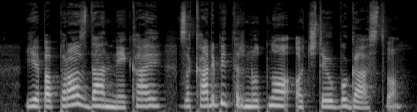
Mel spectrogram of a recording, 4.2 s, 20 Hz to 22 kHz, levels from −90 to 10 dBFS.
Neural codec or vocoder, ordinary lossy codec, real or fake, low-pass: vocoder, 44.1 kHz, 128 mel bands every 256 samples, BigVGAN v2; none; fake; none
